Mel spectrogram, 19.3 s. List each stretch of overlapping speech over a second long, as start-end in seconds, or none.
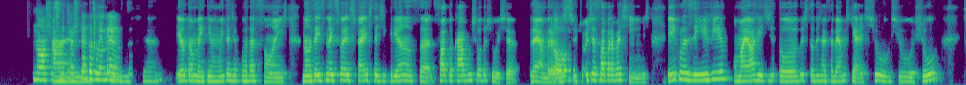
1.0-2.7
